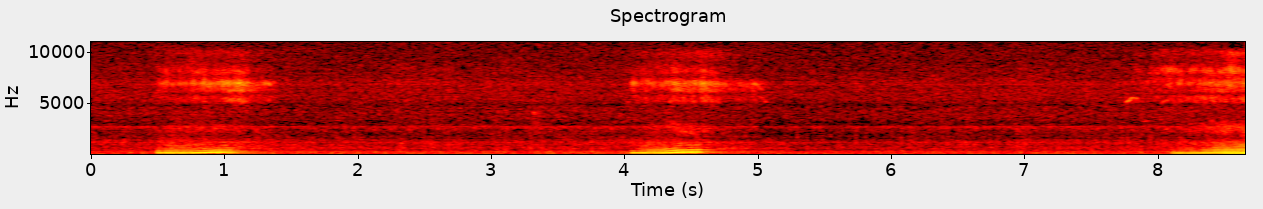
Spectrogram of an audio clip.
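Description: Soft, low snoring sounds from a sleeping kitten, one every four seconds or so, with quiet room noise between them.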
